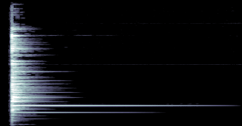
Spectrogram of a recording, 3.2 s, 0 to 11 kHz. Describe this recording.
metal ring 01
metal bowl with decent ring to it. high pitched
metal, ring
